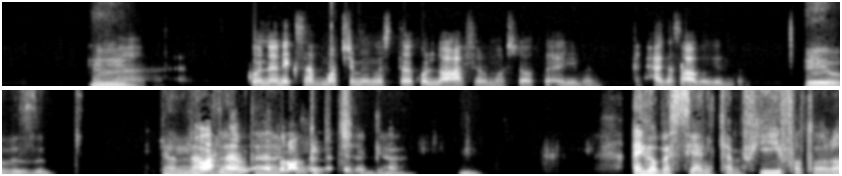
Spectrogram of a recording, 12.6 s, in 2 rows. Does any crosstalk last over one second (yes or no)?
yes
